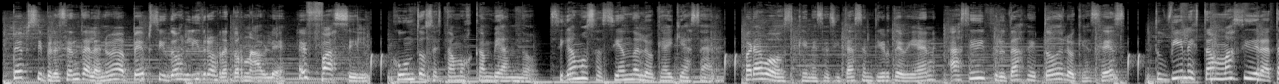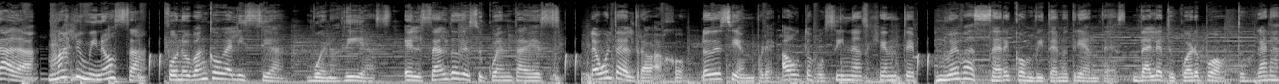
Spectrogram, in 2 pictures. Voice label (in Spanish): rioplatense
